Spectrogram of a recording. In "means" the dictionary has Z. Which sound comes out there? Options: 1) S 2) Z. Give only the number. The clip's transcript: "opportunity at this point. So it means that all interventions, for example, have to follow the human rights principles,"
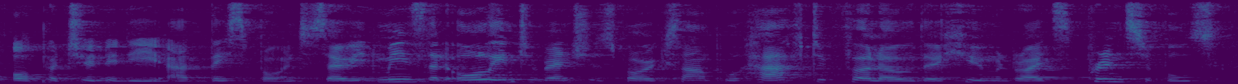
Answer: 2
